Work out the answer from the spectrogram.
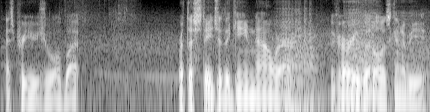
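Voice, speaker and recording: A man with a deep, low voice and a Boston accent talks through a calm gameplay session. He thinks out loud in an easygoing way and laughs lightly at his own slips. A faint hiss sits under the recording. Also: moderate pace. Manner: laid-back, musing aloud, chuckles at himself. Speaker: gaming channel host. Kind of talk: casual relaxed gameplay commentary.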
